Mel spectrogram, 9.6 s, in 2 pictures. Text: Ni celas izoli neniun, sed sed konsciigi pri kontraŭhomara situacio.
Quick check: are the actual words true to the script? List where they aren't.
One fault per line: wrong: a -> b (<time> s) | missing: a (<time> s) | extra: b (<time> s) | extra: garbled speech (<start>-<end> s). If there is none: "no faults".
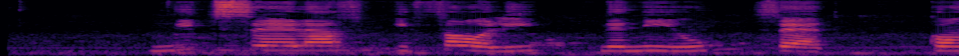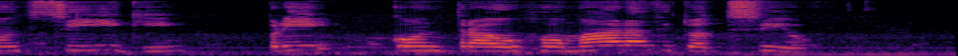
missing: sed (4.2 s)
